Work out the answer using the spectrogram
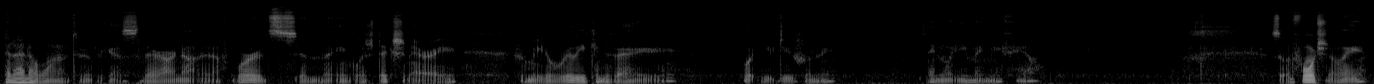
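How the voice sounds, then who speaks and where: A man playing an affectionate, reflective boyfriend in an intimate ASMR roleplay, speaking softly and tenderly with hesitant pauses. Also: very deep voice, huge pitch swings, gravelly, slight background noise. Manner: soft, hesitant, tender, pausing between phrases.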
